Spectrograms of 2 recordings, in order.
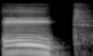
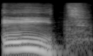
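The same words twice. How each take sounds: First: The final t is plain, without a puff of air. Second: The final t is released with a puff of air. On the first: The speaker calls it wrong. "আমরা বলি এইট, কিন্তু এখানে আসলে ট না" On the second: The speaker calls it right. "টি হয়ে যাবে ঠ"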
